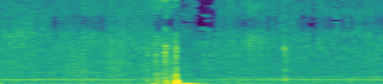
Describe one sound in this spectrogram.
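A ball is struck with a loud thump.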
